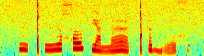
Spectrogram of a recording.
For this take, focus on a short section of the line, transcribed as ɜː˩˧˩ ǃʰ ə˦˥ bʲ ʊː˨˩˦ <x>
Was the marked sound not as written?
no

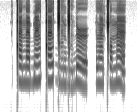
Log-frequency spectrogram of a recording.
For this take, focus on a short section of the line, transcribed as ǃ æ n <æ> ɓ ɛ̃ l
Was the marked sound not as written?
no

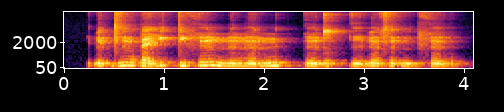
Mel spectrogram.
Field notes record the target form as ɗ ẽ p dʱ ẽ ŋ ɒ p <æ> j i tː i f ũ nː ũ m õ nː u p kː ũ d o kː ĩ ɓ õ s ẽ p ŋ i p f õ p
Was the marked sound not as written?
no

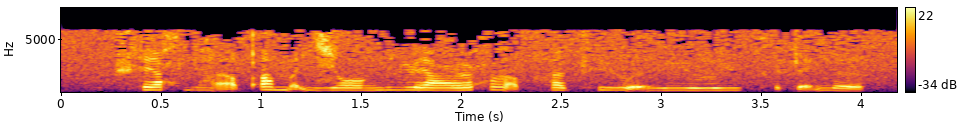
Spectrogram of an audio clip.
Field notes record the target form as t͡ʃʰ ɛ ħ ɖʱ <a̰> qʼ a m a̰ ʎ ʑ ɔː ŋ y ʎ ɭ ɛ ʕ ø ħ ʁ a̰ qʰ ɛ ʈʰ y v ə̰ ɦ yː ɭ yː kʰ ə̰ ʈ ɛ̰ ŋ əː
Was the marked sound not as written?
no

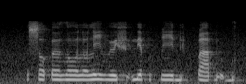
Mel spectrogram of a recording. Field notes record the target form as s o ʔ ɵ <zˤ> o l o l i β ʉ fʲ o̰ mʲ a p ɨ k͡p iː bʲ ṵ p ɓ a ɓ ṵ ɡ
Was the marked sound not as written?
yes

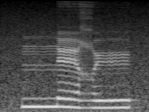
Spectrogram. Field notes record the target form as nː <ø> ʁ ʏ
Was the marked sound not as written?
yes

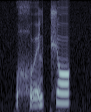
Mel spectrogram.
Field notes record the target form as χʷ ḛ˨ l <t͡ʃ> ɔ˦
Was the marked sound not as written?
no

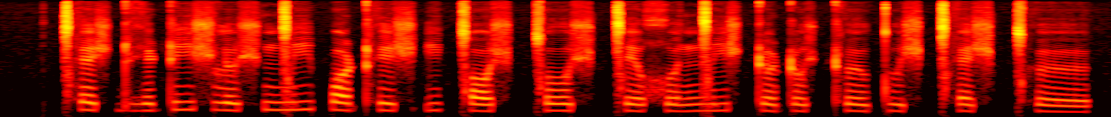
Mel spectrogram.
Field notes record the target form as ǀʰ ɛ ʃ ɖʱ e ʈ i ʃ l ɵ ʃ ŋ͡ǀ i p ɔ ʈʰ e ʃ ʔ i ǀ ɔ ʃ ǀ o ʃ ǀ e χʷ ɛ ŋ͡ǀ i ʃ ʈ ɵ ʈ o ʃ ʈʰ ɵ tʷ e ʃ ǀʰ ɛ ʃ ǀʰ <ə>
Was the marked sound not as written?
yes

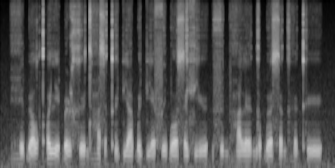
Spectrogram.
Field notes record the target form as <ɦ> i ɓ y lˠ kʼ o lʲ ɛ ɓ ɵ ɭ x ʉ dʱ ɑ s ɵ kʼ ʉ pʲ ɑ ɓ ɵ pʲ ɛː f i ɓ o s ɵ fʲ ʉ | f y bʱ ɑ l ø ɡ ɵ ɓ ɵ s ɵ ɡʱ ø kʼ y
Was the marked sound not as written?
no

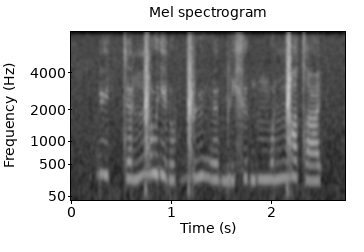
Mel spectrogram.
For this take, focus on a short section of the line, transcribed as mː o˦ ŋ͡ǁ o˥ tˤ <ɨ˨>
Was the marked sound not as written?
yes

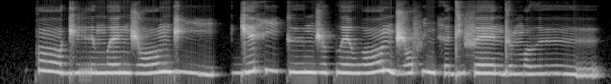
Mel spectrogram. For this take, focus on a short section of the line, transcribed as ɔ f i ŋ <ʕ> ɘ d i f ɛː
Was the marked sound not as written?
yes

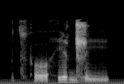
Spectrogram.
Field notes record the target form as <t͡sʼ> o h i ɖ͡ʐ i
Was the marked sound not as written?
no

